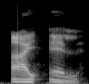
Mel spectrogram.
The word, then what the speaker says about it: il: goes El Ela now he in French is i l and the I is e so so how do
